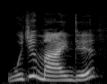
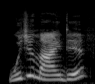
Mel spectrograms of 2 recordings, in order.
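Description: No difference in how they are said.

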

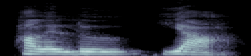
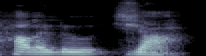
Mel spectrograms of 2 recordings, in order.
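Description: First: The middle consonant is a Y sound. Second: The middle consonant is a J sound. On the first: The speaker calls it right. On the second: The speaker calls it wrong. "not hallelujah"

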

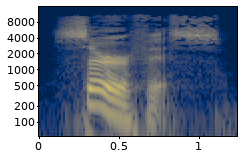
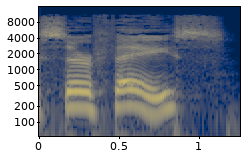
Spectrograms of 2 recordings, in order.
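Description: First: The second syllable has a reduced schwa vowel. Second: The second syllable has a full vowel. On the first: The speaker calls it right. "but surface" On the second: The speaker calls it wrong. "I'm not saying surface"

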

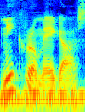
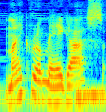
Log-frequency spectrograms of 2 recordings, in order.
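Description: First: The name is said with French pronunciation. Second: The name is said with English pronunciation.

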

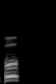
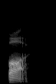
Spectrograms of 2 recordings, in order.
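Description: First: The vowel is a rounded 'oo' sound. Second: The vowel is an open 'uh' sound. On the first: The speaker calls it wrong. "definitivamente el que sigue no es bug" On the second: The speaker calls it right. "es bug"

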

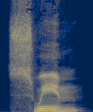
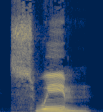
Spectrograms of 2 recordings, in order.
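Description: First: The voice goes up on the word. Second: The voice goes down on the word. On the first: It ends a question. "what happens with the word swim at the end of the sentence that's now a question?" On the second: It ends a statement. "You start high and go low"

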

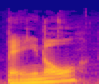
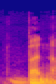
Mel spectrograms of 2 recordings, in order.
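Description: First: The word is said rhyming with anal. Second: The word is said not rhyming with anal. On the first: The speaker calls it wrong. "it does not rhyme with anal" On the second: The speaker calls it right. "Instead of banal"

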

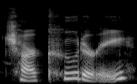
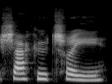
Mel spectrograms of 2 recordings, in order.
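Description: First: It is said with simplified English sounds. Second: It is said with full French sounds. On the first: The way English speakers adapted it. "people broke it down and called it charcuterie, missing quite a few of the like very important sounds" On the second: The original way in its source language. "they pronounce it charcuterie, very French"

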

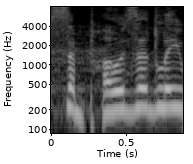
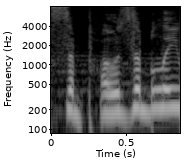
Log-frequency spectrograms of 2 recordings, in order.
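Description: First: The word is said with a D sound. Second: The word is said with a B sound. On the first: The speaker calls it right. "with a D" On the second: The speaker calls it wrong. "with a B"

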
